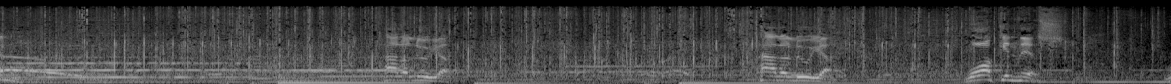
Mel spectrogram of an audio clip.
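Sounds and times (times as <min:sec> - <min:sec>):
audience applause: 0:00.0 - 0:11.7
speech: 0:03.9 - 0:04.6, 0:07.6 - 0:08.5, 0:09.7 - 0:10.6.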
